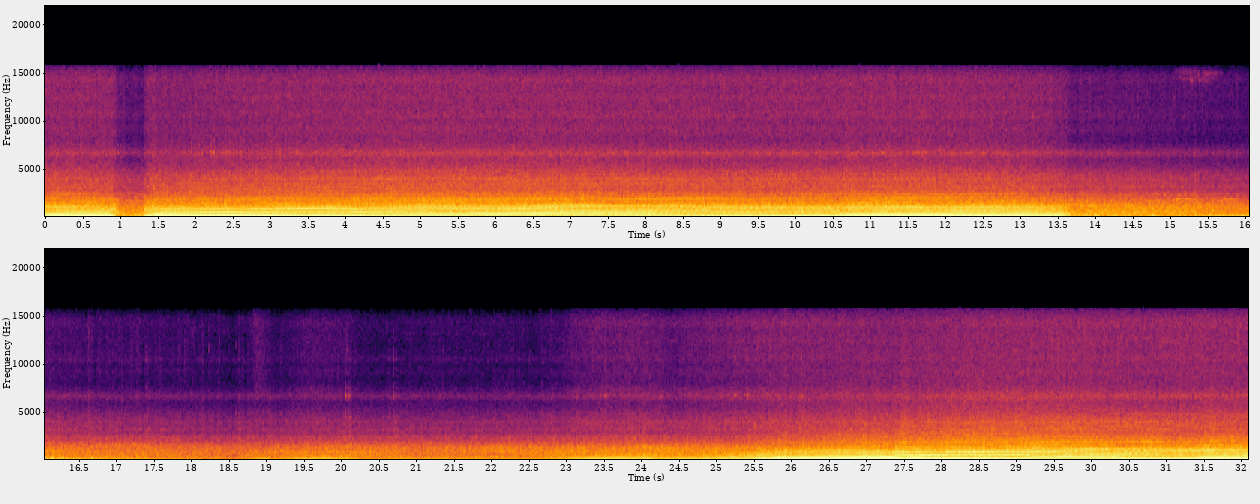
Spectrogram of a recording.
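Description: Endurance race car's engine heard from inside the cockpit under hard acceleration, its note climbing steadily, with a quick upshift about a second in. Just before halfway the throttle comes off: the note drops suddenly and goes quieter through a corner, with a couple of steps in pitch, then it climbs again under full throttle near the end.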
